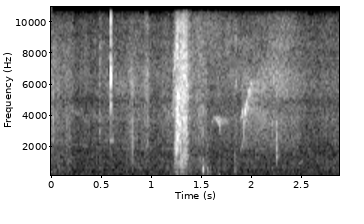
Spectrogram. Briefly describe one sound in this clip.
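A fishing rod swishes through the air in a cast.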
